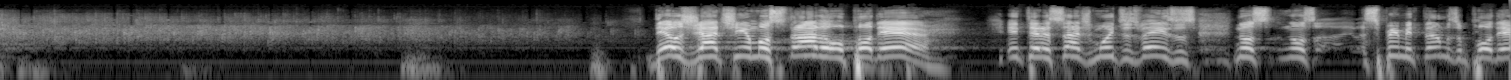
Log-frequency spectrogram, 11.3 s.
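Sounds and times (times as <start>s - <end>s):
audience applause: 0.0s - 4.7s
speech: 4.9s - 11.3s.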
